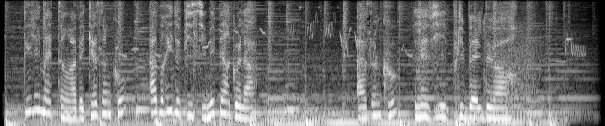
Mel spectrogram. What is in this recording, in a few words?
french animation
